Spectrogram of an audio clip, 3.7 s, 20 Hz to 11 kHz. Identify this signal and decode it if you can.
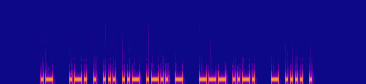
Morse code, heard as a keyed tone, about 50 wpm, 700 Hz. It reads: A RESULT OF THE
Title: Sets of 4 Words 50wpm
